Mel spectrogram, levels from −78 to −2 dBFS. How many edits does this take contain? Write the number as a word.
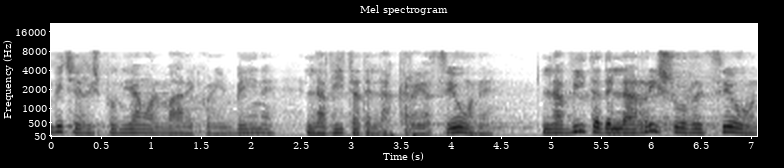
two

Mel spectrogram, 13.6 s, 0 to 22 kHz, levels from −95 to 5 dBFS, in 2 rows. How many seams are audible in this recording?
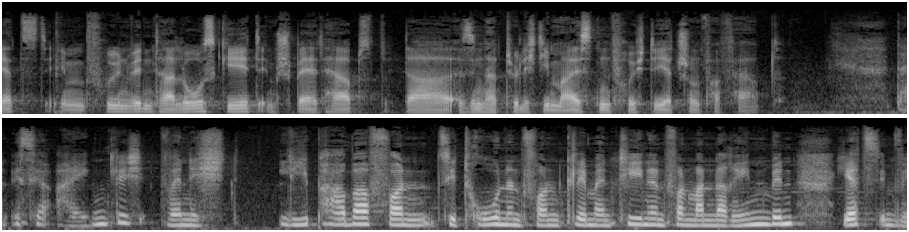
zero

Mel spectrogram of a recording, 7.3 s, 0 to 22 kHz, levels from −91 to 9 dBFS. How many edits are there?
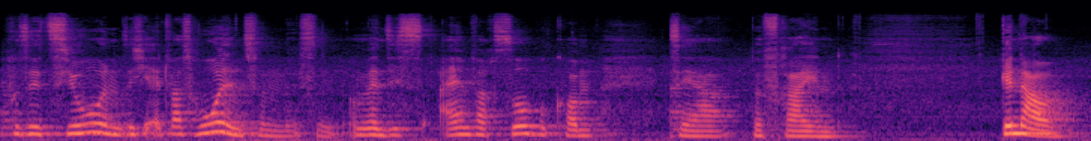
one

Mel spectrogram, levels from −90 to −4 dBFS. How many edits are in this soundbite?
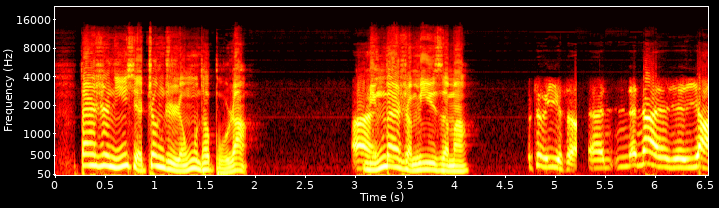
one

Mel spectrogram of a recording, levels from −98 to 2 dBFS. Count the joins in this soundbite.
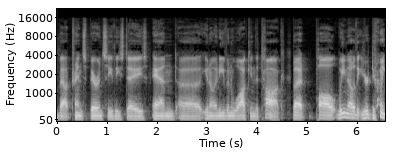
two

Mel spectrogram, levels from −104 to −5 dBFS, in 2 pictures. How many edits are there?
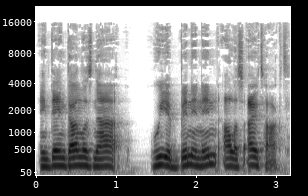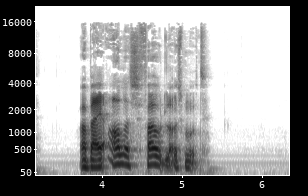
zero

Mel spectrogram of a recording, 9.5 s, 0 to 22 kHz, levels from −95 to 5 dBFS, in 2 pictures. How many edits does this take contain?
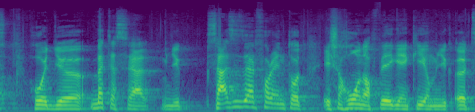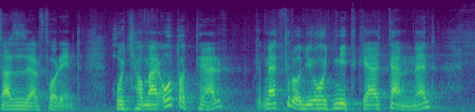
two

